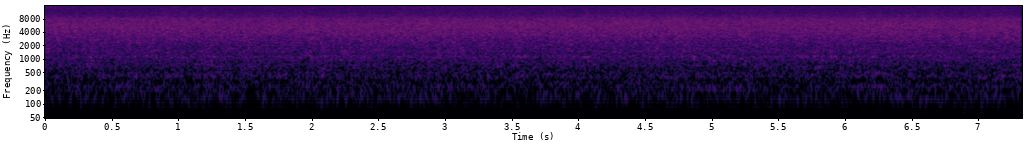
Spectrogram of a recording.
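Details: Continuous even hiss resembling a stream or waterfall, with no distinct animal voice standing out.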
